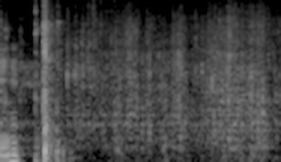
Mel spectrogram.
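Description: Plastic poly mailer crinkling as it is handled and pulled open, with a couple of sharp clicks about a third of a second in.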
